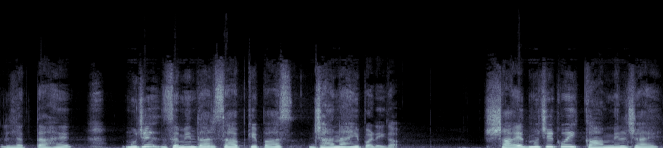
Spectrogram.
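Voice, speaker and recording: A man's voice: high voice, animated, a little slow, dark tone. A man playing a poor, worried village farmer in a cartoon story, plain-spoken and pleading. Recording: long reverb.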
